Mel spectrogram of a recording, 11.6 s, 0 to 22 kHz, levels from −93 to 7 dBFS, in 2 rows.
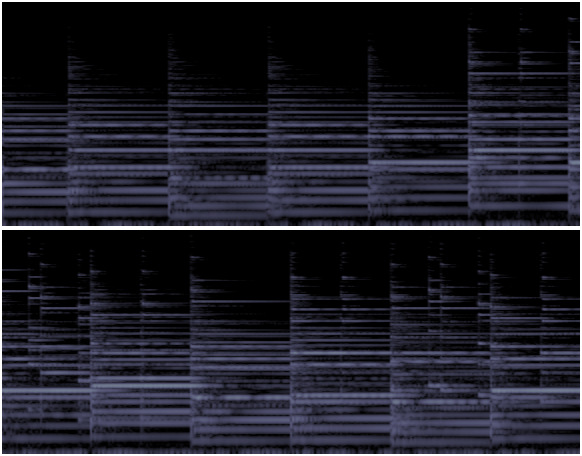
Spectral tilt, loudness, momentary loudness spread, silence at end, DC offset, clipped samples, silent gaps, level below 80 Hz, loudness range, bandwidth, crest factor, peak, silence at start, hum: -1 dB/octave; -46 LUFS; 7 LU; 0 s; under 0.1%; under 0.1%; none; -82 dBFS; 5 LU; 18 kHz; 16 dB; -32 dBFS; 0 s; none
